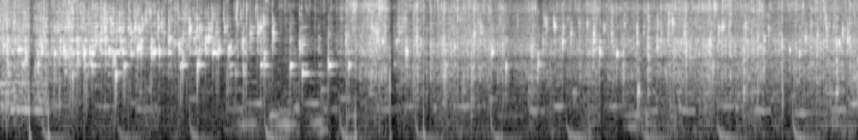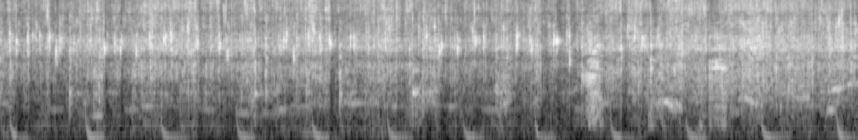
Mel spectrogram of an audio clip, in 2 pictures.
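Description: Chopped red chillies, shallots and garlic sizzling and frying in hot oil in a wok, with a metal spoon and ladle clinking and scraping as they are pushed in and stirred.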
